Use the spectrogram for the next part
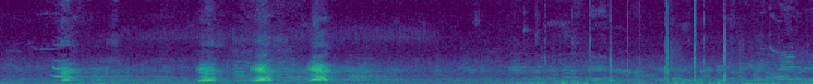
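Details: Standard Poodle puppy on a CPE agility run: one sharp bark, then three quick barks about half a second apart, followed by clattering, footsteps and a murmur of people in the background.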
